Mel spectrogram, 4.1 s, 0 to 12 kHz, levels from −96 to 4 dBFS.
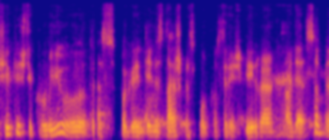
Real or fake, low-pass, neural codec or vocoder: fake; 10.8 kHz; codec, 24 kHz, 3 kbps, HILCodec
